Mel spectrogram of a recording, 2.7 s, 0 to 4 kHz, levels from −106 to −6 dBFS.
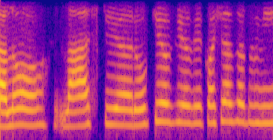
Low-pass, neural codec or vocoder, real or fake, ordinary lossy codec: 3.6 kHz; none; real; Opus, 24 kbps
